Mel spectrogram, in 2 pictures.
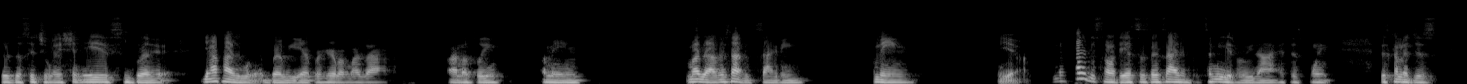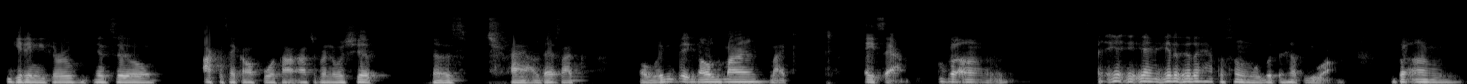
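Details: Adult male podcast host who says he has a speech impediment and has stuttered his whole life, stuttering left unedited; stuttering.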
